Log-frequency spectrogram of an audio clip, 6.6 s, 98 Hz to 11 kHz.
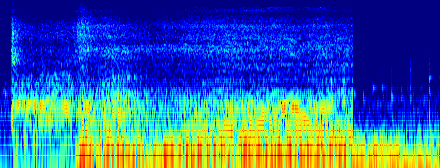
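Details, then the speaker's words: Fox body V8 with bigger cam, heads, lifters, roller rockers, bigger injectors and mass airflow sensor, not yet tuned: deep idle with an uneven, choppy loping beat around three pulses a second, lumpy from the big cam. "Sounds hella good. That shit's so choppy. They need to tune."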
